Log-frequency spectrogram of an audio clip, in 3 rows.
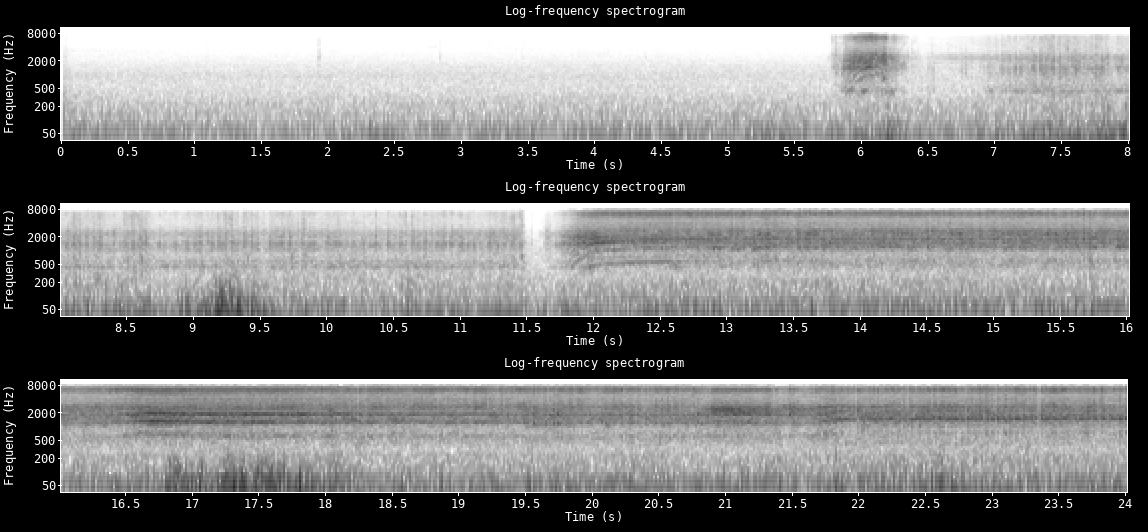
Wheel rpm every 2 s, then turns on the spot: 0, 0, 0, 20, 40, 30, 140, 160, 160, 160, 170, 200.
6-10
